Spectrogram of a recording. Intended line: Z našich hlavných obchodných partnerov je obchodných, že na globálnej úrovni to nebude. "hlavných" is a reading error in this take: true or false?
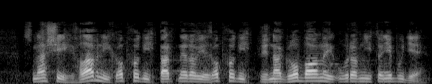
false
